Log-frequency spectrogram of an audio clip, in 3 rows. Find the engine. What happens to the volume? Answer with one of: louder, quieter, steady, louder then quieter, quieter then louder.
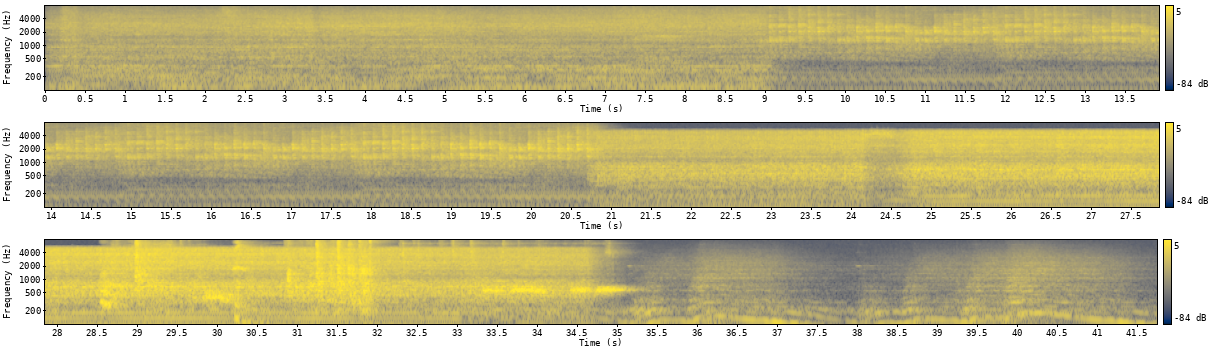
louder then quieter.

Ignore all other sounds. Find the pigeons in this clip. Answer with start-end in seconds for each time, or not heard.
28.5-35.0.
